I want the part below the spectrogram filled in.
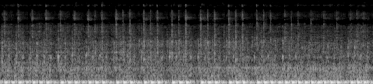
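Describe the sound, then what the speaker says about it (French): A BMW R80 R boxer-twin motorcycle engine runs steadily just after starting, a loud close low throb with a fast even pulse and a brief dip midway, no voices. "donc maintenant elle démarre."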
